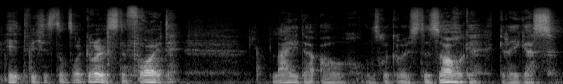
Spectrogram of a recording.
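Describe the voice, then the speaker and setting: A man's voice: sits low, slow pace. An actor playing a vain, self-pitying middle-aged family man in a radio play, swinging between grumbling and pathos. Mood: mournful.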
